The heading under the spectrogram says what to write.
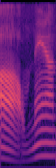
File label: die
